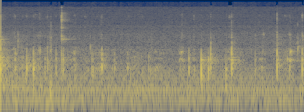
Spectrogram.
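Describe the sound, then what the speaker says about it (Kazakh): Hand-mask mixture stirred in a bowl to break up lumps, giving soft scattered clinks and scrapes of a utensil against the dish, close and fairly quiet over about three seconds. "Бұны мұқият түйіршігінен жазып араластырамыз"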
